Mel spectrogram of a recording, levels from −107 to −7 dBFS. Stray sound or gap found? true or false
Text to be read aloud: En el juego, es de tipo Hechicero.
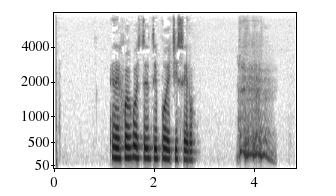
true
